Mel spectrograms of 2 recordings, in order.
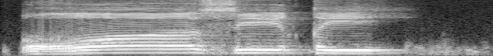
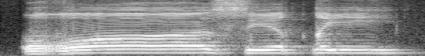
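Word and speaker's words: غاسق: Jadi milti, sama seperti misalnya ghasiqi. Salah. Kenapa? Qaf kan huruf isti'la Ibu kan? Ya. Ketika dia berbaris bawah tetap ada karakter yang tebal sehingga cara membacanya ghasiqi, dengan menurunkan rahang bawah.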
